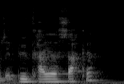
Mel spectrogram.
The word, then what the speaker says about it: Saka: I think if they can really maybe give, I don't know how to pronounce his first name, is it Bukayo Saka? Saka, yeah.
